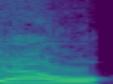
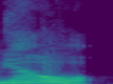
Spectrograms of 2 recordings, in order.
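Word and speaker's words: يوم: Yau itu pengucapannya ya bibirnya dikedepankan.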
